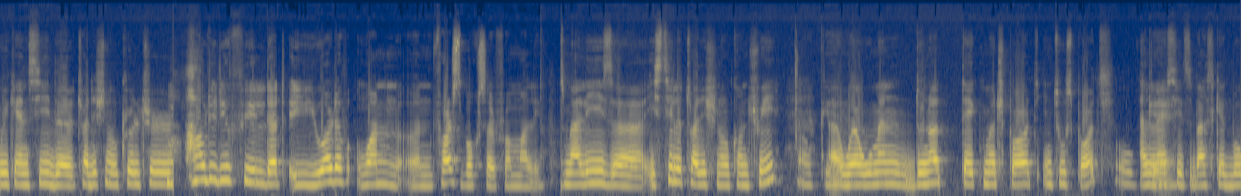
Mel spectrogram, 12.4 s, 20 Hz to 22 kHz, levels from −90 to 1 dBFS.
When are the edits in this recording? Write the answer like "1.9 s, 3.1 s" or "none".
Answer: 1.8 s, 5.6 s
